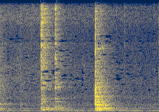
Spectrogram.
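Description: A utensil stirs tomato paste with ginger and chili in a pan, giving a few sharp, close scraping knocks against the metal over a soft, steady sizzle.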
